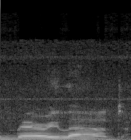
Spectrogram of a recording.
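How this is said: It is said the way British broadcasters say it. This is how others pronounce it. The speaker calls it wrong. "They say Maryland"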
